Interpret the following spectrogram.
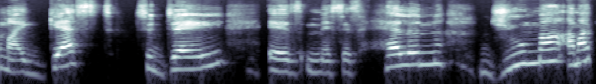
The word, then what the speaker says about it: Hellen Juma: Hellen Juma. Am I pronouncing that correctly?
